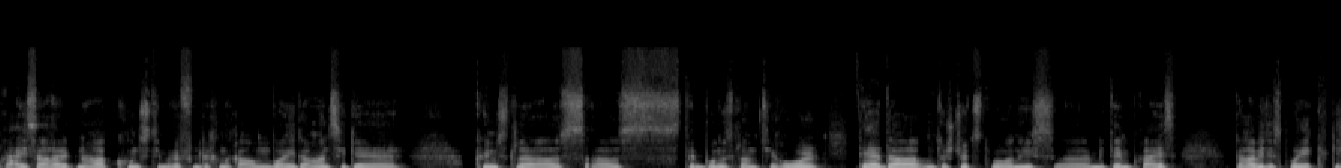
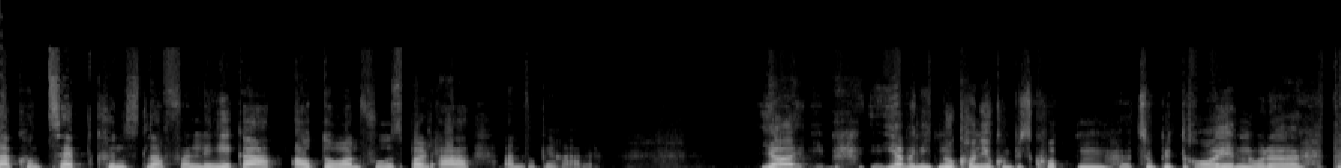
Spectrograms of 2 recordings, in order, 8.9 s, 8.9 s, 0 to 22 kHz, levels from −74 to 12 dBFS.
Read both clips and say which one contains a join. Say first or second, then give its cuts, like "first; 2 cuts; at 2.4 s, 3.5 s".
second; 3 cuts; at 1.9 s, 2.9 s, 3.5 s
